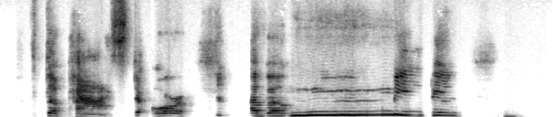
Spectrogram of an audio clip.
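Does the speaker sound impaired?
Yes: stuttering; attended a speech course; here prolonged sounds, blocks.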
